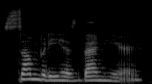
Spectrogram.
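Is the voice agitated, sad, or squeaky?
agitated. It is growled in an agitated voice.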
